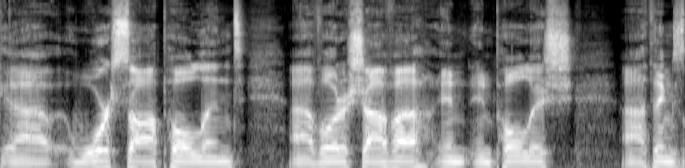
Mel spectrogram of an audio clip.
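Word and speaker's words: Warszawa: are very similar like uh warsaw poland uh vodachava in in polish uh things like that uh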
